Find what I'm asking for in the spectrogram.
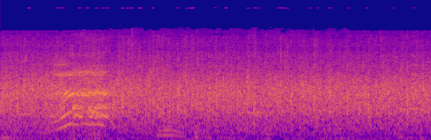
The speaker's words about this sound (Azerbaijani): Təşəkkür. Alqışlarınıza qurban.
